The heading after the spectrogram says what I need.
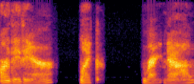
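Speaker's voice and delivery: hushed whisper. Reading a story aloud, narrator asking a friend on a call: whispering. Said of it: "I lower my voice to a whisper".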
